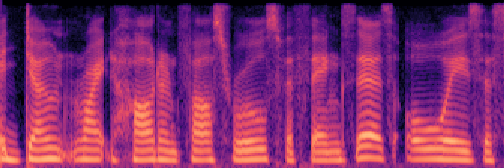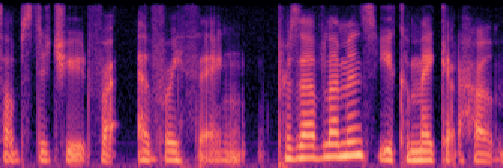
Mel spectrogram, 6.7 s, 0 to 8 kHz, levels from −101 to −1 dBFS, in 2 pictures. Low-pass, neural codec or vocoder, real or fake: 7.2 kHz; none; real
